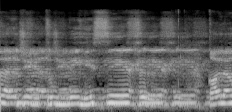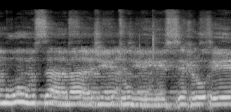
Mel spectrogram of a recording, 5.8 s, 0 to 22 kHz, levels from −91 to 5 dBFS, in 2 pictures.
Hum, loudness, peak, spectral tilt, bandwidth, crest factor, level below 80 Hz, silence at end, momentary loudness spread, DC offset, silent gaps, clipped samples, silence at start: none; -18 LUFS; -6 dBFS; -4 dB/octave; 16 kHz; 12 dB; -62 dBFS; 0 s; 4 LU; under 0.1%; none; under 0.1%; 0 s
